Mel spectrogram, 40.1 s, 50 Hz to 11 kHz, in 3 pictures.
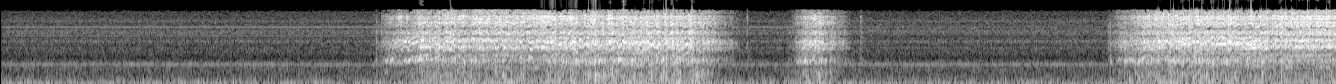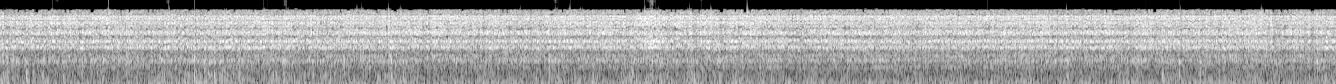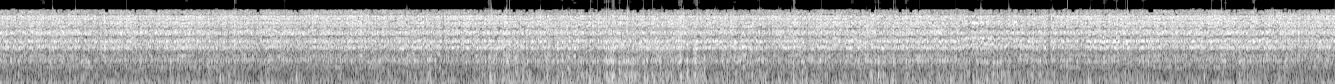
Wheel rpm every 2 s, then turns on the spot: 0, 10, 150, 90, 10, 50, 160, 160, 160, 160, 160, 160, 160, 160, 160, 160, 160, 160, 160, 160.
none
